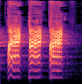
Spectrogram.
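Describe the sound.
A duck quacks three times in a quick, evenly spaced series, each quack loud and nasal, with a short fading tail after the last one.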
